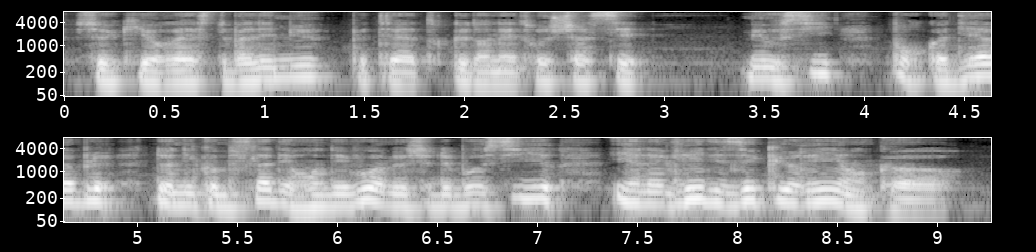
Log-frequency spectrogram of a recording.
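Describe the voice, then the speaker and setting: A man's voice: medium pitch, expressive, normal speed, mellow, breathy edge, pitched above the performer's own voice. A man doing a sly, mocking old duke. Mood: sly, teasing. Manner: mocking, knowing, lightly threatening. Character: old duke and marshal, sly, teasing, worldly. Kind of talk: audiobook reading.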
